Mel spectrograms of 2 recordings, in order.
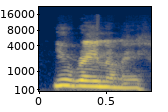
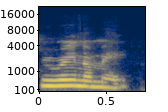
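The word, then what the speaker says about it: Eurynome: Eurynomy. That's how it's pronounced. Eurynomy.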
